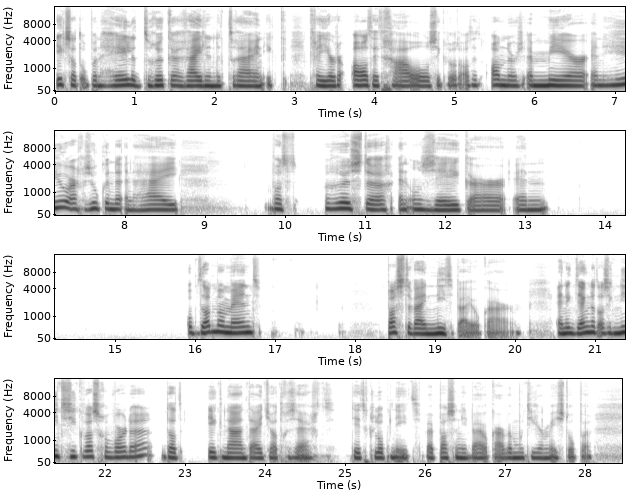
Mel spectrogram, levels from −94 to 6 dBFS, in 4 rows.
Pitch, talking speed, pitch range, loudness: 195 Hz, 140 wpm, 185-215 Hz, -26 LUFS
